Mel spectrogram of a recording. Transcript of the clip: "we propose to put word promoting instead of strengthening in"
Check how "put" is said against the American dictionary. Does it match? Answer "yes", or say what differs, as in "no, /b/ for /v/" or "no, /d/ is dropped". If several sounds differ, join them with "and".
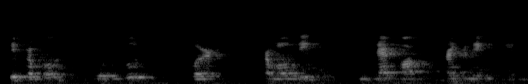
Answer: no, /f/ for /p/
